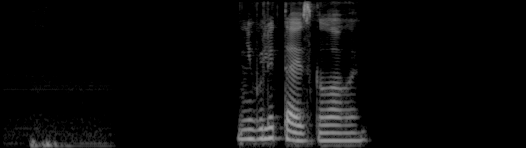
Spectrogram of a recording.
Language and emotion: Russian, neutral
